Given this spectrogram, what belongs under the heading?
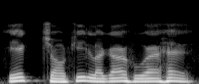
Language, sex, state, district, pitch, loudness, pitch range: Hindi, male, Bihar, Patna, 145 Hz, -12 LUFS, 135-155 Hz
